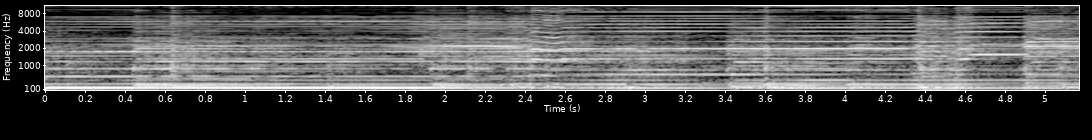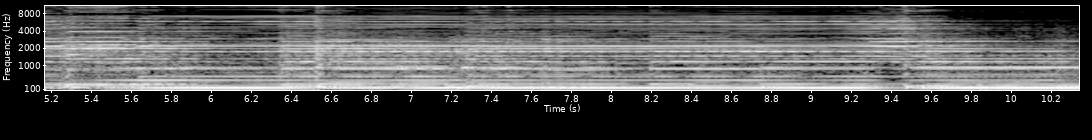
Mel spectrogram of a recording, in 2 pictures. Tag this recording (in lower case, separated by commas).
music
